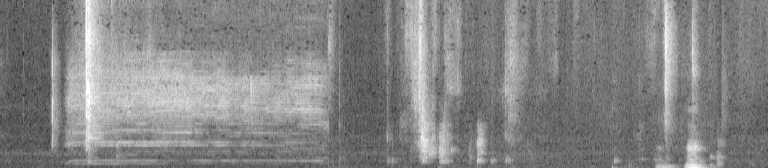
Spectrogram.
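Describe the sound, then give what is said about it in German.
A camera taking a quick photo gives a sharp shutter click, then a steady whirring motor hum for a couple of seconds. A few faint scattered noises follow. “Und bevor Sie sich eintragen, machen wir noch ein schnelles Foto.”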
